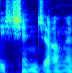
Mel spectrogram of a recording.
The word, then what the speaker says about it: Xinjiang: I'm like a visual person, and so when you say Xinjiang I'm thinking like S-H-I-N, but X.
